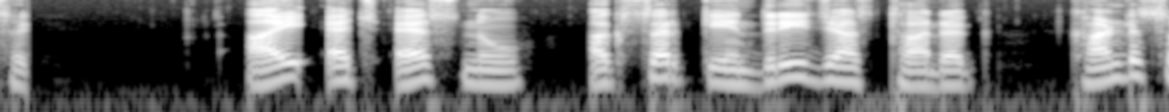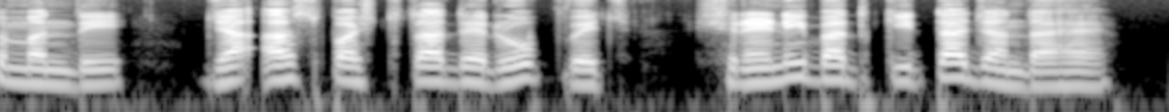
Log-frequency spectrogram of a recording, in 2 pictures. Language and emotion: Punjabi, neutral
